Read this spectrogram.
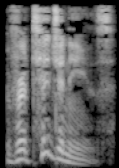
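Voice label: "vertigines", British English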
